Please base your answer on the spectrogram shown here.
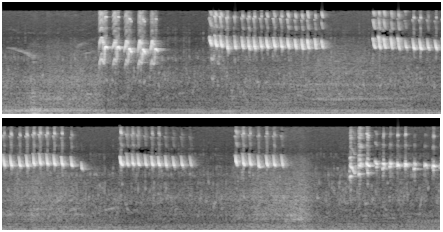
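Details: White-rumped shama song meant to provoke a caged bird into replying: a series of buzzy, rapid, high trills lasting one to two seconds each, separated by short silences.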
